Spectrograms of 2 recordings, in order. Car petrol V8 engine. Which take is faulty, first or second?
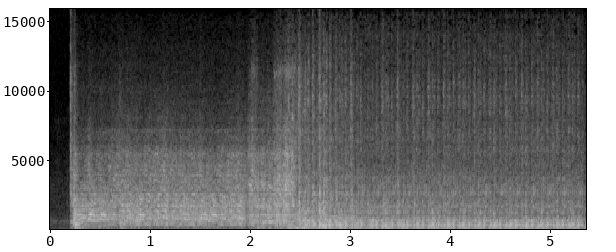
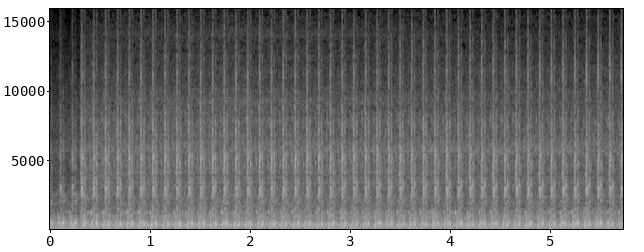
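second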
